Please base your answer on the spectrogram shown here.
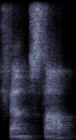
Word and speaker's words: FemoStop: In the case of the femoral, right here, this term here called femostop, that's pronounced femstop. Just put the O silent. Okay, femstop.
